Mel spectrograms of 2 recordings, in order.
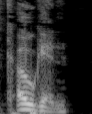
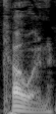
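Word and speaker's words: Keoghan: Okay, it's the Irish Gaelic way of like Keegan. It's like phonetically, it's Cogan. – Okay. – But it's pronounced Cohen.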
